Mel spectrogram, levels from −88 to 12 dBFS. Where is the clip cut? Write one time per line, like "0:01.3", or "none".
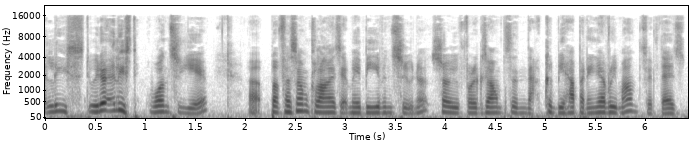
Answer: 0:04.6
